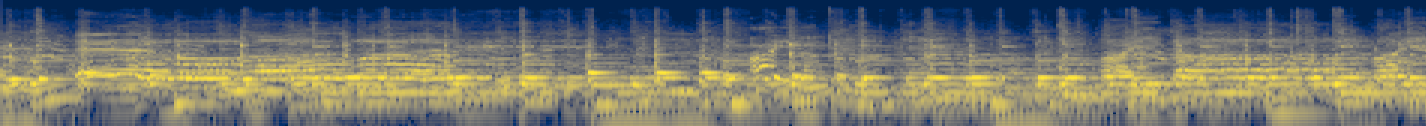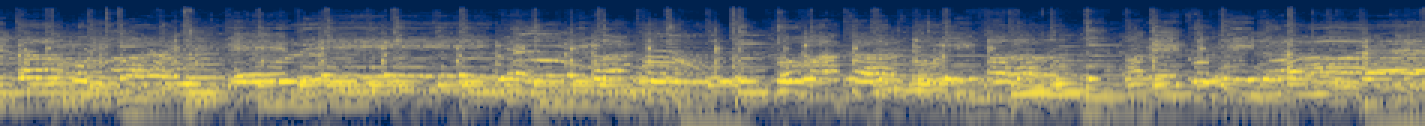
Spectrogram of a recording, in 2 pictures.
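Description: Live Hawaiian band music: strummed and plucked ukuleles and guitar over a plucked upright bass line that changes note every second or so, playing steadily for a hula.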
